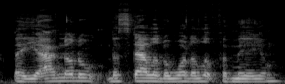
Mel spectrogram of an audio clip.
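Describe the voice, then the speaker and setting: A man chats casually to his viewers while he eats. He keeps calling them y'all and hums between bites. He talks at an ordinary middle pitch. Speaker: mukbang vlogger. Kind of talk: casual eating vlog chat.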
